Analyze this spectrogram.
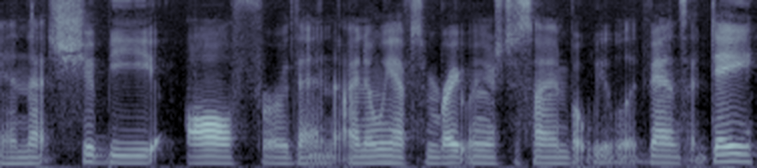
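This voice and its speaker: Quiet and dark, mellow in tone, a man speaks at a moderate pace with a fairly low pitch. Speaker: gaming commentator. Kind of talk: gameplay commentary.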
